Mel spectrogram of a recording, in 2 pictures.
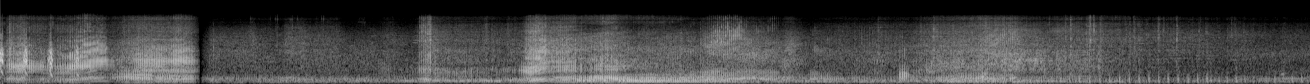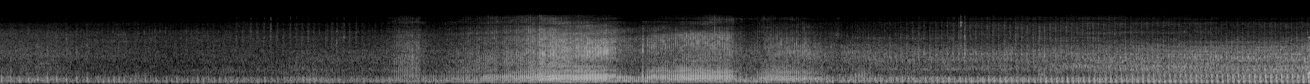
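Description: Motocross bike engine revving up and down as the bike is ridden round a dirt track, with louder surges of throttle about five, ten and nineteen seconds in.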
